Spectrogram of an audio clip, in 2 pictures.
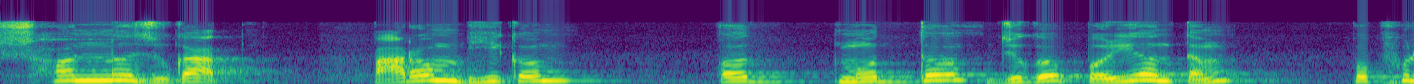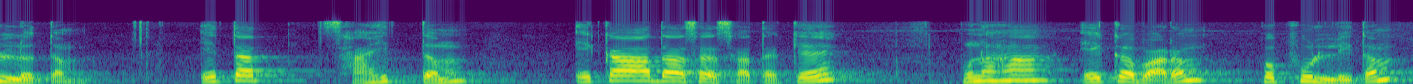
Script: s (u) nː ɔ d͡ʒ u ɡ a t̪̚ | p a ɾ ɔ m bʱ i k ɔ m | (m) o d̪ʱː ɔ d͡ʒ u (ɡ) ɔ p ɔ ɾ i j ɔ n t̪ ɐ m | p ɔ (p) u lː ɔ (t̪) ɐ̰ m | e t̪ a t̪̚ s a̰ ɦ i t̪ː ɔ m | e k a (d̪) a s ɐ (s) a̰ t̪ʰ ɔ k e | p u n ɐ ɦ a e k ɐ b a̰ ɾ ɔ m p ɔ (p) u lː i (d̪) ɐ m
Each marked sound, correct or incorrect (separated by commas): incorrect, correct, correct, incorrect, correct, correct, correct, incorrect, incorrect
